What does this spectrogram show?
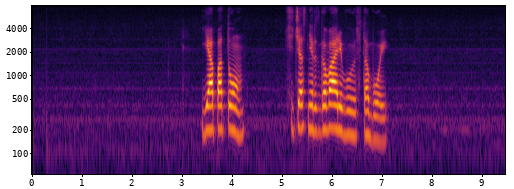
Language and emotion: Russian, angry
